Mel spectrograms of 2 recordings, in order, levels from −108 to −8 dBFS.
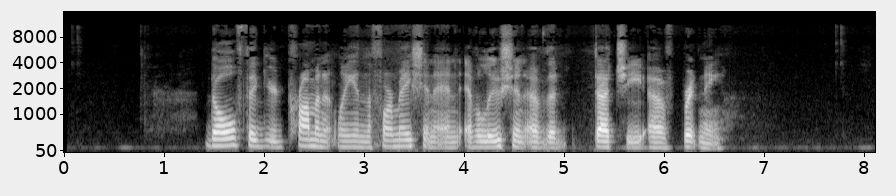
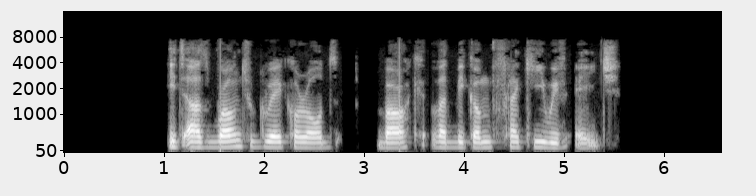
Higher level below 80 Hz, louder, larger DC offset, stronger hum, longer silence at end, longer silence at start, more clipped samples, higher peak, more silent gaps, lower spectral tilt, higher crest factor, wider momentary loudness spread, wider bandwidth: second, -66 dBFS vs -58 dBFS; second, -24 LUFS vs -19 LUFS; neither; neither; first, 1.55 s vs 1.05 s; first, 1.45 s vs 1.05 s; neither; about the same, -2 dBFS vs -2 dBFS; second, none vs 2.80-3.13 s; about the same, -5.5 dB/octave vs -6 dB/octave; about the same, 22 dB vs 20 dB; about the same, 11 LU vs 9 LU; first, 11.5 kHz vs 7.6 kHz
